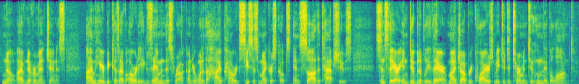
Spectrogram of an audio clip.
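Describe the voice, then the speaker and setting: An earnest special agent in sci-fi comedy theatre. The voice is on the low side and dryly recorded. Delivery is polite and deadpan, taking everything literally. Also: male voice, a little fast, no room sound. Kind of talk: comic sci-fi audio theatre acting.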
